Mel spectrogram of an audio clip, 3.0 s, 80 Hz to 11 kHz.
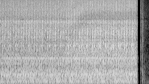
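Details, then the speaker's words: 1995.5–1999.5 VW Jetta TDI (MK3, 1Z/AHU diesel) at idle after replacing the alternator belt tensioner and pulley: steady, even clatter with no belt squeal or chirp, then clean shutdown; normal idle, no slipping. "belt not slipping no funny squeaks yeah sounds so much better than it did"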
